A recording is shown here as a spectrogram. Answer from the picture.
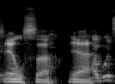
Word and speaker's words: Ailsa: It's pronounced Ilsa.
